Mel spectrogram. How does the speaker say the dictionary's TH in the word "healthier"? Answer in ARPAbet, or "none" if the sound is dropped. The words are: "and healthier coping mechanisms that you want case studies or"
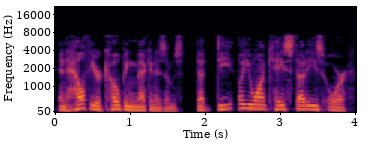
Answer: TH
